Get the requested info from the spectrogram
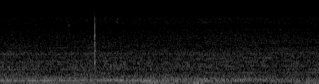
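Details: Only a steady low hum and background noise, with a single faint click and no animal voice.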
